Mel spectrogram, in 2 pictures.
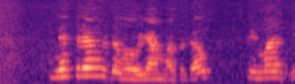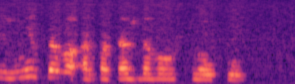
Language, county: Lithuanian, Vilnius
